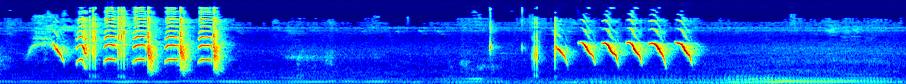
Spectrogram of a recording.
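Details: Javan myna in varied song, played to stimulate stressed or quiet mynas; two bursts of quick, ringing down-slurred notes repeated about four times a second, with a low humming noise beneath.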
